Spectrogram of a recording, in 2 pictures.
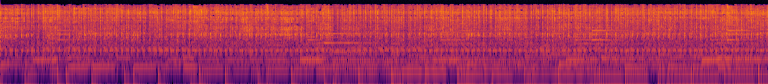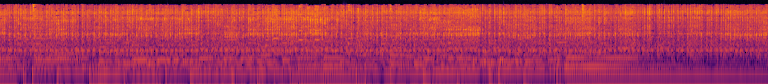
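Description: Electric scroll saw running steadily, its reciprocating blade cutting a small piece of thin wood along a paper pattern, with background music playing over it.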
